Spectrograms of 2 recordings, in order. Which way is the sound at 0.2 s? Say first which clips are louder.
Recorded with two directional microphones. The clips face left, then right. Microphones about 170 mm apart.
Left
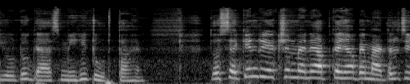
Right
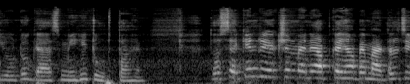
Left 5 dB; 35° left (ahead or behind).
